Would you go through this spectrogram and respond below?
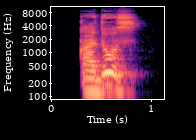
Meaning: pipe, conduit, drain
- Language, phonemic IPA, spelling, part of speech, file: Moroccan Arabic, /qaː.duːs/, قادوس, noun, LL-Q56426 (ary)-قادوس.wav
